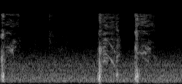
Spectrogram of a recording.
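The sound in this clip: A person coughs twice in quick succession, two short, fairly faint coughs following a quiet stretch, with a brief small burst at the very start.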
